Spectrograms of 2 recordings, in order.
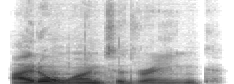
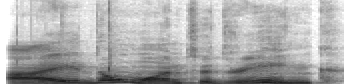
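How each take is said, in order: First: Don't said softly with a flapped D, like ai ro want to drink. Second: Said in the usual way. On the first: Shown as a demonstration. Teacher contrasting the relaxed flapped D with the careful version. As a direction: say don't with a quick tap, ro, not a full D. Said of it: "pronunciado como um rareriroru". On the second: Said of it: "a gente pode falar assim".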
